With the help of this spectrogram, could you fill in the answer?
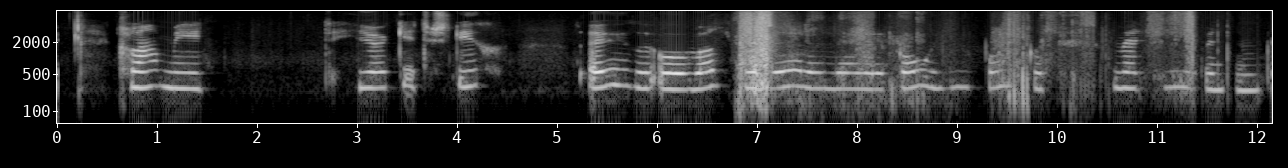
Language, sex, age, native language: Icelandic, female, 18-19, Icelandic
